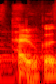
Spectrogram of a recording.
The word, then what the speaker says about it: Taroko: was pronounced as Taroko due to the pronunciation of the Japanese, and finally became what we call Taroko Taroko today.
